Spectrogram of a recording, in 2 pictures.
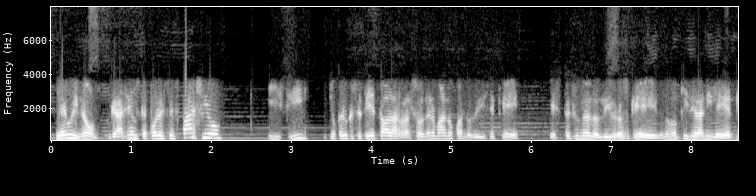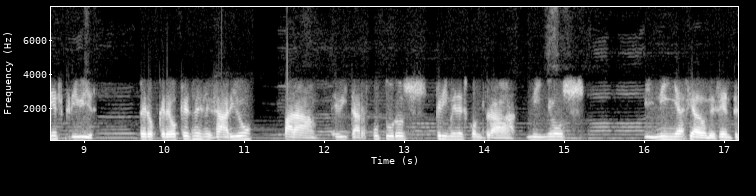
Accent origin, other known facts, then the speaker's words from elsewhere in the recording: Medellín, Antioquia, Colombia; yo soy de Medellín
